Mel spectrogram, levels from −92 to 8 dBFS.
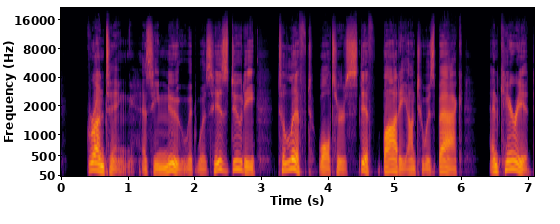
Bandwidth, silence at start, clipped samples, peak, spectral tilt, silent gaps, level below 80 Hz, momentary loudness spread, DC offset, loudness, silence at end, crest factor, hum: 16 kHz; 0.4 s; under 0.1%; -4 dBFS; -5.5 dB/octave; 6.29-6.42 s; -64 dBFS; 11 LU; under 0.1%; -20 LUFS; 0.1 s; 16 dB; none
